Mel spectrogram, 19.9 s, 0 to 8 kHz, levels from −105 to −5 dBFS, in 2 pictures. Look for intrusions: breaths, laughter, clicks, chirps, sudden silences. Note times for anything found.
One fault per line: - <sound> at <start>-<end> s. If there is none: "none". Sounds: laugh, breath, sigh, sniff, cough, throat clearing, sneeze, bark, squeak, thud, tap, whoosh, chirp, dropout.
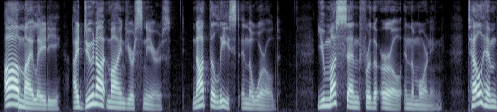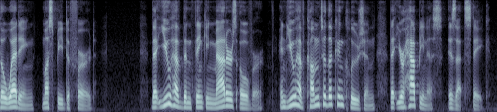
none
